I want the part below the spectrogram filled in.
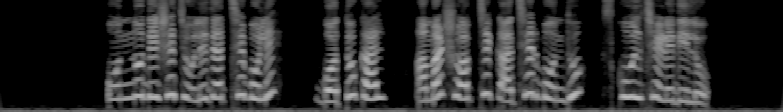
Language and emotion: Bengali, sad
